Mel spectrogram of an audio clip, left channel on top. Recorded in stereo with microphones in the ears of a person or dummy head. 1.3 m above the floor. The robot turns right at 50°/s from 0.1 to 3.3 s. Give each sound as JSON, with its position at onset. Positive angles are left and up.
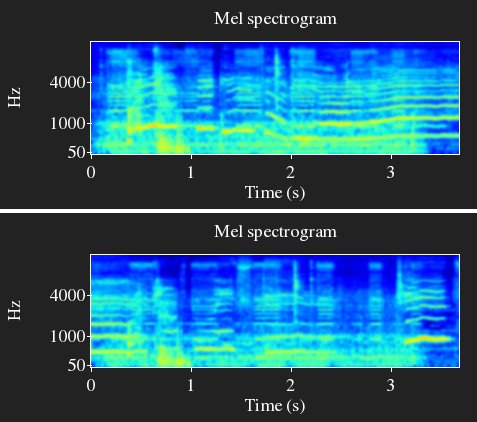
{"t": 0.3, "sound": "a sneeze", "azimuth_deg": 125}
